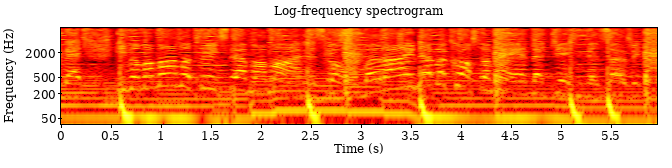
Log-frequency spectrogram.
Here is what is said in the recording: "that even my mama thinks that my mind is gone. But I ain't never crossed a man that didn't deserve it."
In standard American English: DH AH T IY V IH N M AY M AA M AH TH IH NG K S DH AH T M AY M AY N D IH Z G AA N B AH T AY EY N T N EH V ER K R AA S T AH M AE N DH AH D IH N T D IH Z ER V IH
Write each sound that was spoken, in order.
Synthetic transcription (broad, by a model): DH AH T IY V IH N M AY M AA M AH TH IH NG K S DH AH T M AY M AY N D IH Z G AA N B AH T AY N N EH V ER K AA S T AH M AE N DH AH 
